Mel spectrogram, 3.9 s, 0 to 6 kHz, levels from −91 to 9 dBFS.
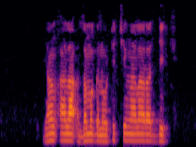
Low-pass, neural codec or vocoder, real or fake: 5.4 kHz; none; real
